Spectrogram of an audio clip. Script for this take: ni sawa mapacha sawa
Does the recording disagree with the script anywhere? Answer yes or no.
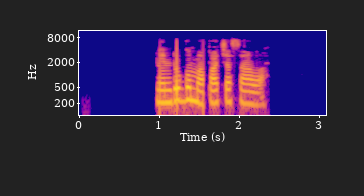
yes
